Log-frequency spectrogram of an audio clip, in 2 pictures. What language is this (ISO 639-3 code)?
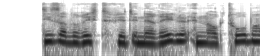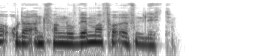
deu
